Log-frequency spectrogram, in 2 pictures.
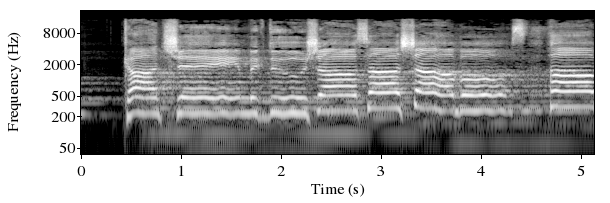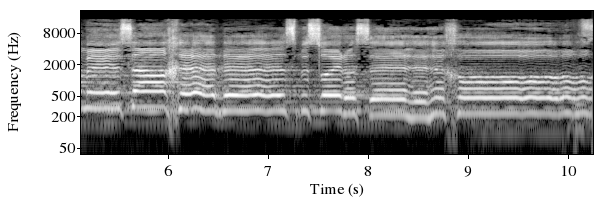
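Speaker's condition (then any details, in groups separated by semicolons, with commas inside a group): No condition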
